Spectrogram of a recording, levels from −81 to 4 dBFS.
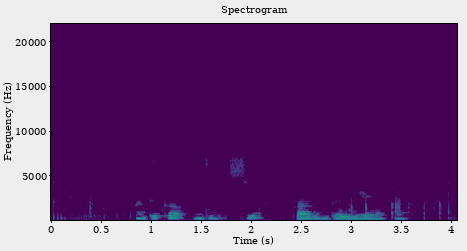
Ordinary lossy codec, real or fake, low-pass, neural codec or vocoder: none; fake; 7.2 kHz; autoencoder, 48 kHz, 128 numbers a frame, DAC-VAE, trained on Japanese speech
